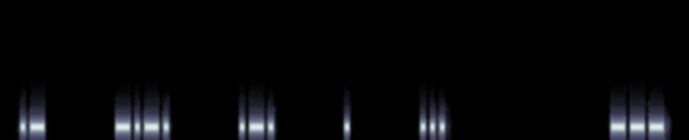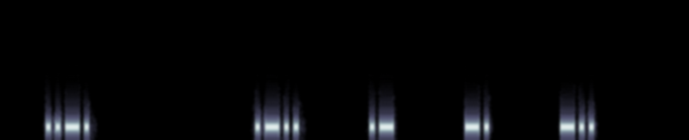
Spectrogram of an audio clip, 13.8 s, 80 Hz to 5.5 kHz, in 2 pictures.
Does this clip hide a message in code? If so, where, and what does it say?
Yes: Morse code from 0.2 to 12.8 s, heard as a keyed tone, about 25 wpm, spaced as for 10 wpm, 600 Hz. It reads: ACRES OF LAND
